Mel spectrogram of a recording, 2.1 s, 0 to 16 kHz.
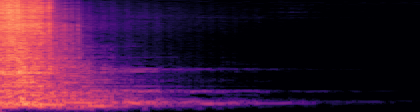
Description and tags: Recording of an air conditioner being hit with a soft stick. Recording made with an Olympus LS-11.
